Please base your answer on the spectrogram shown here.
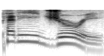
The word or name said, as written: petit jury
